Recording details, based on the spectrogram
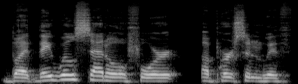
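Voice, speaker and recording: Young guy with a kinda high voice, stumbles and repeats himself, dry close sound. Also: darkish tone, no room sound. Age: 20s. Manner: halting, repeats words, chuckles often. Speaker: podcast guest, actor. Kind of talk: casual podcast chat.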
